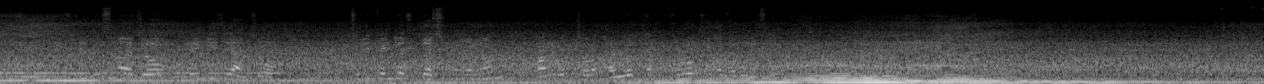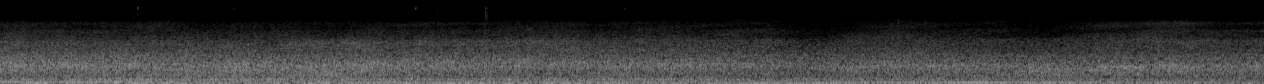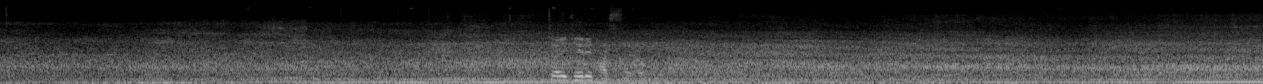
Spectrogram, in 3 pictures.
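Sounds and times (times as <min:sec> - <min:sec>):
road traffic hum: 0:00.0 - 0:37.9
motor vehicle passing: 0:06.1 - 0:14.6, 0:26.0 - 0:37.9.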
